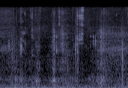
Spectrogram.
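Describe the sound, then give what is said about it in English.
Crunching as someone bites into a crisp Choc Chip Tiny Teddy biscuit, with several sharp crackly bursts over a couple of seconds and no talking. “Sounds like it's got a good crunch ratio.”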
